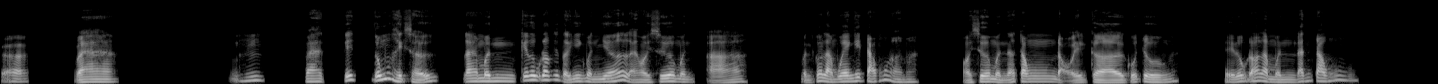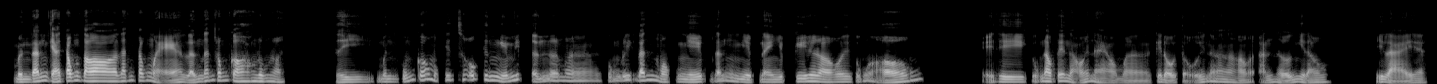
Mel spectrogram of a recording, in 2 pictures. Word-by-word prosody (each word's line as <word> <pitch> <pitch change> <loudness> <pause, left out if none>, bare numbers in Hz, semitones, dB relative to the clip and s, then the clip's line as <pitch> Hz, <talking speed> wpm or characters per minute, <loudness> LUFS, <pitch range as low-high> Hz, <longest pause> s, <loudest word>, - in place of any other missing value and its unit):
Đó, 130 -1 -3 0.5
và 120 +2 +1 1.1
ừm - - -14
hứm, 185 +5 -4 0.4
và 135 0 0 0.2
cái 200 +3 +4 0.2
đúng 235 +7 +5
thiệt 140 -10 +1
sự 120 +11 +1 0.2
là 140 0 +3
mình 145 0 +2
cái 190 - +3
lúc 205 -1 +6
đó 210 - +5
cái 210 0 -2
tự - - +2
nhiên 140 +1 0
mình 125 -4 -1
nhớ 140 +10 +3
lại - - -1
hồi 105 -1 -1
xưa 135 +5 +4
mình, 120 -4 -3
ờ, 95 +8 -4 0.5
mình 95 - -6
có 160 - +1
làm 135 -6 +3
quen 135 +1 +4
với 165 +3 0
trống 215 - +1
rồi 115 -9 -4
mà. 115 +1 -8 0.4
Hồi 95 - -2
xưa 130 +5 +3
mình 105 -5 +1
ở 120 - 0
trong 130 -1 0
đội 100 -3 -2
cờ 100 -1 +4
của 110 - -1
trường 110 -2 +2
á, 145 - -8 0.5
thì - - -1
lúc 140 - +1
đó 165 - +2
là 155 - +3
mình 110 -1 -2
đánh 140 +6 -2
trống, 185 +6 -2 1.0
mình 120 0 +2
đánh 150 +7 +5
cả - - +5
trống 170 +3 +4
to, 150 -2 +9
đánh 160 +4 -2
trống 175 0 -1
mẹ 105 - 0
lẫn 105 +3 0
đánh 170 +3 -1
trống 185 0 -1
con 145 0 +2
luôn 145 -1 +1
rồi. 120 -5 -4 0.5
Thì 115 +3 -3
mình 130 -1 -5
cũng 155 - -3
có 205 +2 0
một 225 - -3
cái 205 - -4
số 210 -2 -2
kinh 195 -3 0
nghiệm 135 +5 +1
nhất 220 +3 -2
định 80 - -2
nên 90 -1 -1
là 85 0 -5
cũng - - -6
biết 205 +3 -2
đánh 210 +3 +2
1 145 - -1
nhịp, 120 0 0
đánh 150 -7 -3
nhịp 105 -3 +1
này, 110 0 -1
nhịp 115 +1 -2
kia 135 0 +1
rồi, 125 -3 +2
cũng - - -7
ổn, 115 - +1 0.7
vậy - - -4
thì 120 -2 +1
cũng - - -7
đâu 140 -1 +4
tới 155 0 +1
nỗi 135 -2 -2
nào 90 -11 -5
mà 80 -1 -7
cái - - -3
độ 85 - +1
tuổi 115 - -5
nó - - -4 0.2
ở 95 +4 -5
ảnh 95 +3 -7
hưởng 95 +3 -1
gì 115 - -2
đâu. 105 +4 -5 0.5
Với - - 0
lại, 75 +5 0
ơ, 90 - -6
130 Hz, 225 wpm, -24 LUFS, 110-155 Hz, 1.1 s, to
